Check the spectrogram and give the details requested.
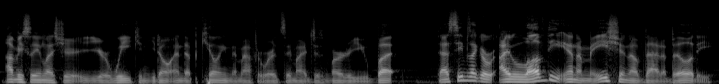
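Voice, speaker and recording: Low-voiced man doing casual reaction commentary. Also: lively intonation, quick pace, no echo, faint music behind. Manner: enthusiastic, informal. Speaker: reaction video host. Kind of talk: casual enthusiastic reaction commentary, reading on-screen text aloud.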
